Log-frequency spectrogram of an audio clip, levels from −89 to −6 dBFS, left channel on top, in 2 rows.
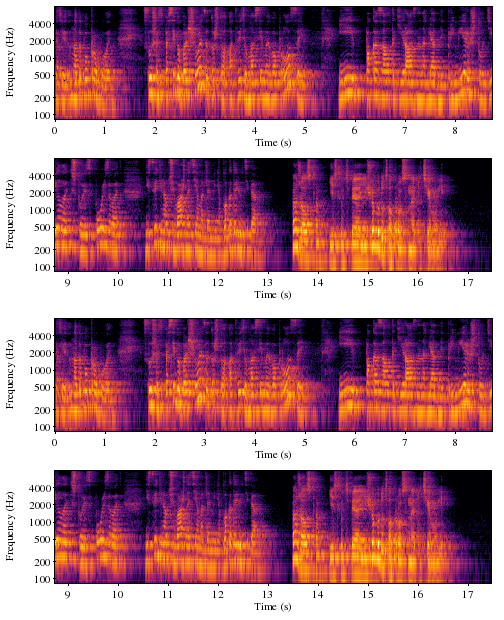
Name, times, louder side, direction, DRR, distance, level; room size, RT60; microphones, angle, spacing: voice 1, 0.0-5.0 5.3-12.8, equal, ahead, 3 dB, 1.5 m, -24 dB
voice 2, 13.5-16.5, equal, 20° right, 3 dB, 0.8 m, -21 dB
15.0 x 9.7 x 3.6 m, 0.75 s
head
